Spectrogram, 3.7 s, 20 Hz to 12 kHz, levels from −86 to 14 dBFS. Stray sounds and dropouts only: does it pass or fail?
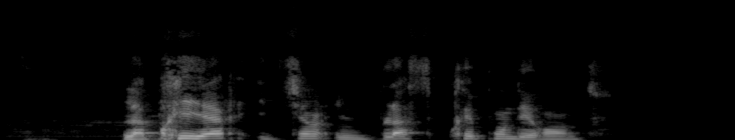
pass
